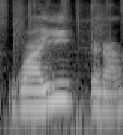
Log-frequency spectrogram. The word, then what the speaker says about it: Guaíra: Guaíba, guaíra são paroxítonas, porque suas sílabas tônicas são as penúltimas.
